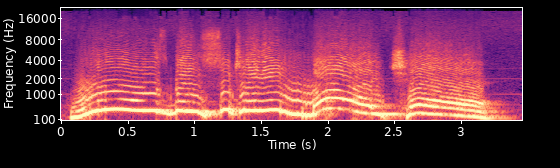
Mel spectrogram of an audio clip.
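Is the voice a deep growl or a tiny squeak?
deep growl. It is said in a deep growling voice.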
